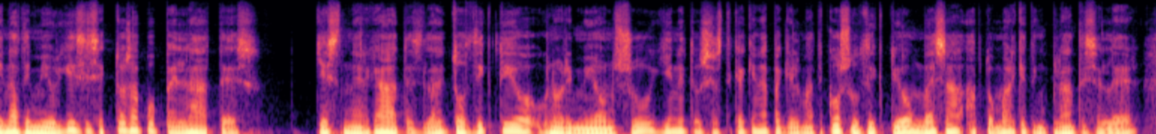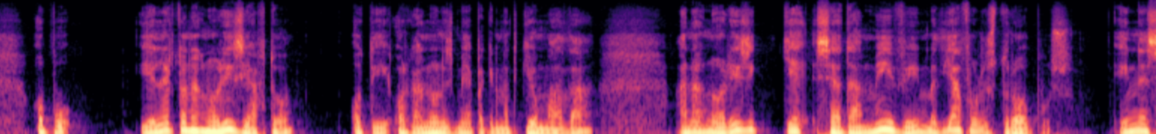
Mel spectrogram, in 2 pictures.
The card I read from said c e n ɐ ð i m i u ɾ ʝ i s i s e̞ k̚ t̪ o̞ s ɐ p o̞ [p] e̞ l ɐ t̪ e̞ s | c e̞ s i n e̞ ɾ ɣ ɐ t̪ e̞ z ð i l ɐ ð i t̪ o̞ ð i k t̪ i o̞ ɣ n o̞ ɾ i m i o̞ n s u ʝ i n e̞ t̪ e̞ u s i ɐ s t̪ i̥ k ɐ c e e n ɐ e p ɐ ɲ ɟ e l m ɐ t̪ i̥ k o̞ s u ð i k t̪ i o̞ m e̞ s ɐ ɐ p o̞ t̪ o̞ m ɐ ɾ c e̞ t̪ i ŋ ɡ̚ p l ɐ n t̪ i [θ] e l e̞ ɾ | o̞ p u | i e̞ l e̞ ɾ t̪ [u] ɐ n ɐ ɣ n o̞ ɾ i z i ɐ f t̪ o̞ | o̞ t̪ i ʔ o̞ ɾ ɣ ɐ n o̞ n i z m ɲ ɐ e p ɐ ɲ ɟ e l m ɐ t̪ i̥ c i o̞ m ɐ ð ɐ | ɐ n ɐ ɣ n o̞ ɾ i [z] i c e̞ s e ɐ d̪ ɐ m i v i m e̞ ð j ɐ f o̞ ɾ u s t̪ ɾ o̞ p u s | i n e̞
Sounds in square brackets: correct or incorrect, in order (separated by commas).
correct, incorrect, incorrect, correct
